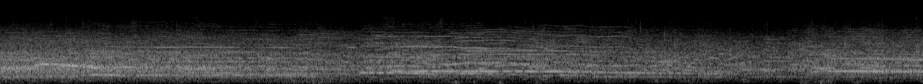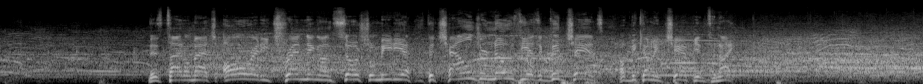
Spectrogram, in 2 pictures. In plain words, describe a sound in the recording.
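A large crowd cheers in a big arena.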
